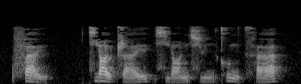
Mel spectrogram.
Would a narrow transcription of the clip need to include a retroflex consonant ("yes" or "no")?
yes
